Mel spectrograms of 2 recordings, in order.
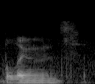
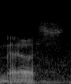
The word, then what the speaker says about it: Bloons: I played another one called Balloons 6. Not balloons, just Bloons.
